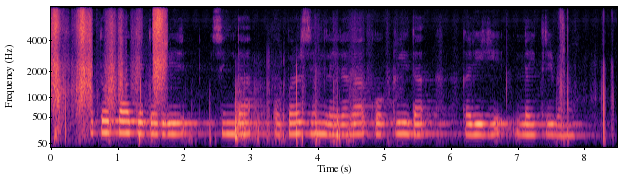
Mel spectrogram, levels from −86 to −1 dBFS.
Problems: background sounds at intervals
